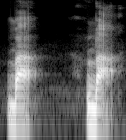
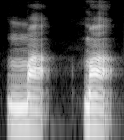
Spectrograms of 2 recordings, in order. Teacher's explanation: ബ എന്ന് പറയുമ്പോൾ ചുണ്ട് നേരെ ഉച്ചരിക്കുക ചുണ്ടിന്റെ ഉൾഭാഗം കൊണ്ടാണ് ഉച്ചരിക്കുന്നത് ബ മീം ആകുമ്പോൾ ചുണ്ടിന്റെ പുറംഭാഗമാണ് മമ എന്നാൽ ഈ ചുണ്ടിന്റെ പുറംഭാഗം പൂർണമായി ചെയ്യുന്നതിനു വേണ്ടി പൂർണമായിട്ടും ചുണ്ട് മടക്കുന്ന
